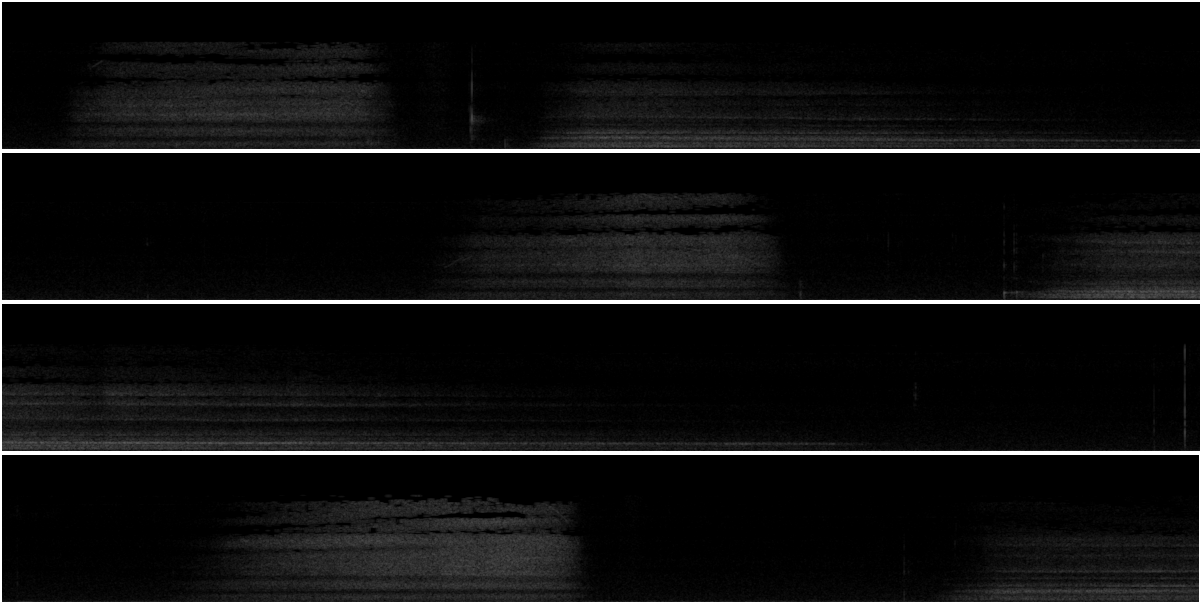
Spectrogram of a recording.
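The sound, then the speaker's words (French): Slow, deep breaths are taken during a relaxation exercise, with long airy inhales and exhales separated by pauses. They are faint, with no other sound. “Pour oxygéner tous les tissus de mon corps, je prends trois vastes respirations.”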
